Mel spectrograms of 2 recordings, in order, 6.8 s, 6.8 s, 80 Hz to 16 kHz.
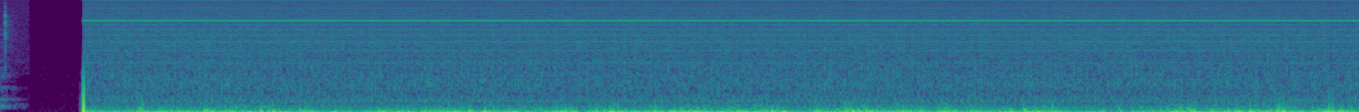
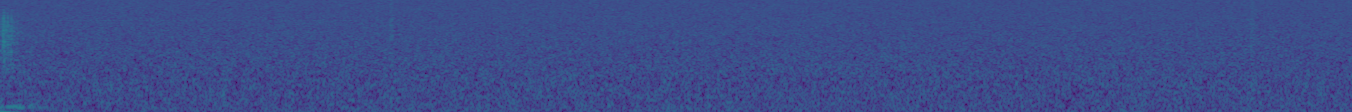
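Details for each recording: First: Focusrite Scarlett 1st Gen mic preamp, which grows noisier after running a while, cause unknown; after brief silence a loud steady hiss and low rumble with thin high whistle sets in; excessive preamp noise. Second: Focusrite Scarlett 1st Gen mic preamp with a dynamic microphone connected; two spectral spikes appear then drop, leaving a faint smooth steady hiss, no hum or crackle; normal preamp noise floor.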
